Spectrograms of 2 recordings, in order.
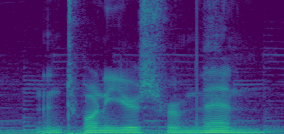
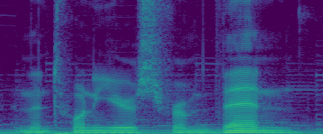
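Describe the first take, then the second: No difference in how they are said.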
